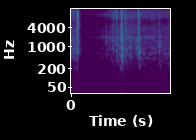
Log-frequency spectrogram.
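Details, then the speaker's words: Mitsubishi HS-U51 or Panasonic PV-4942-K VCR at tape end/stop: crisp mechanical clicks over near silence as the solenoid activates the brake system; normal brake operation. "you can hear that they're kicking someone with a tape stops were ending it would break you the mechanism like adamak the brake system will activate you can hear it"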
